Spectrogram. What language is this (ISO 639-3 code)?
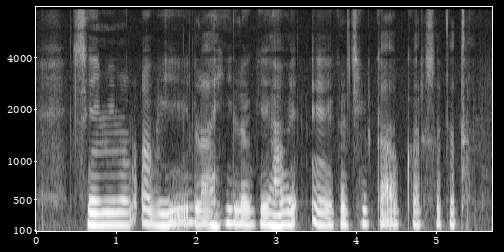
hne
